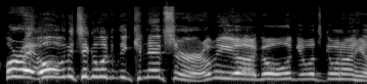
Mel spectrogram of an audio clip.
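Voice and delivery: high, breezy cover-up voice; overdone casual announcement; feigned nonchalance. Retold or imitated. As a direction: act as if nothing happened, pitched high. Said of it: "as if nothing happened".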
